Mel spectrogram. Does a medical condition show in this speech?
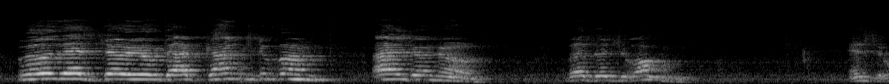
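Yes: cerebral palsy.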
